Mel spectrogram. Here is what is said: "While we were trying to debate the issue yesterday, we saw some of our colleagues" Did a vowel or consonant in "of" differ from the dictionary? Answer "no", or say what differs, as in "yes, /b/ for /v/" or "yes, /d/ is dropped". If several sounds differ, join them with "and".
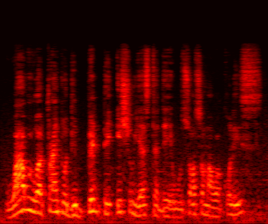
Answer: yes, /w/ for /v/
